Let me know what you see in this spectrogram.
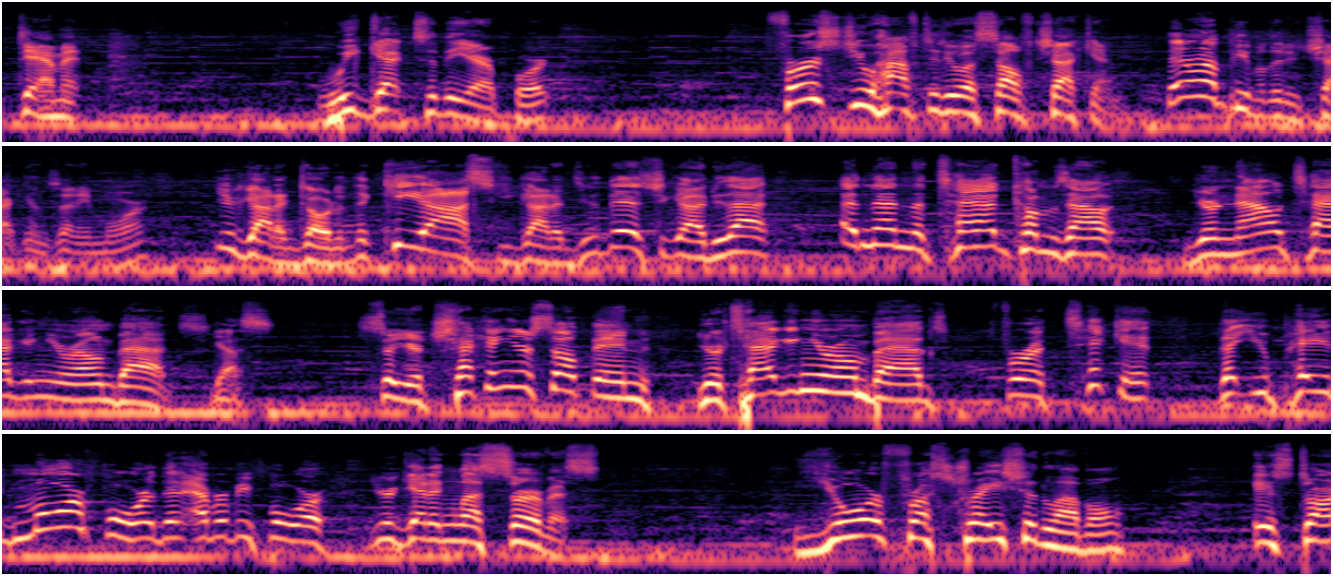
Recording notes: Recorded live at Blend Bar Cigar in Indianapolis, IN.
